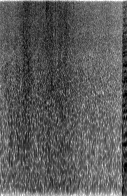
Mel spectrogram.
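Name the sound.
ocean waves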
